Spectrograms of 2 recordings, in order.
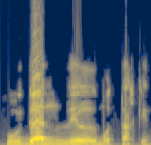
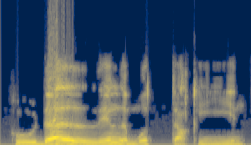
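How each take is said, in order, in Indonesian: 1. Huruf nun dibaca terpisah sebelum huruf lam. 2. Huruf nun melebur langsung ke bunyi huruf lam. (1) "tidak seperti itu" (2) "tanwinnya langsung melebur ke huruf selanjutnya"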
